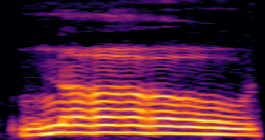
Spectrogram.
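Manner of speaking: muffled, drawn-out, high-pitched groan. A man under several pillows answers someone calling his name: groaning, muffled. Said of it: "Declan groaned, muffled under several pillows".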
